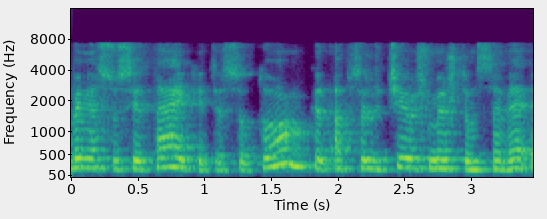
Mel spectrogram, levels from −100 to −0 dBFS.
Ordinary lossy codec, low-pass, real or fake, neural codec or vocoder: MP3, 64 kbps; 7.2 kHz; real; none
